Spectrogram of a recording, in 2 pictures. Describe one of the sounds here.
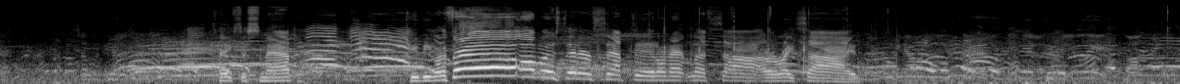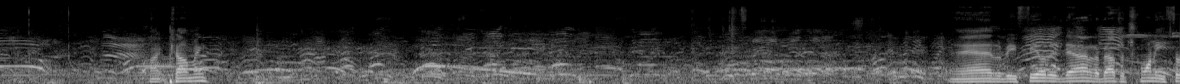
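A crowd of young men cheers and shouts loudly outdoors.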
